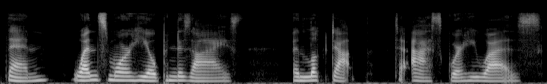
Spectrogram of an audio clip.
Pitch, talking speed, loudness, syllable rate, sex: 175 Hz, 165 wpm, -20 LUFS, 4.5 syllables/s, female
